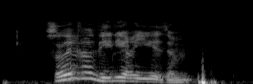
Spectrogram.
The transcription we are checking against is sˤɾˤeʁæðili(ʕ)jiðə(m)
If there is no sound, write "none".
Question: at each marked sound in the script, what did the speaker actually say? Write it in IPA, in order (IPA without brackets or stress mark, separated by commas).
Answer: ʁ, m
